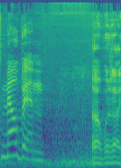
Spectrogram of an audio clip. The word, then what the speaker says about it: Melbourne: Oh, that's You almost say it right. It's Melbourne.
